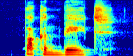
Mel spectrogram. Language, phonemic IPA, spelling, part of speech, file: Dutch, /ˈpɑkə(n) ˈbet/, pakken beet, verb, Nl-pakken beet.ogg
- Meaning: inflection of beetpakken: 1. plural present indicative 2. plural present subjunctive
